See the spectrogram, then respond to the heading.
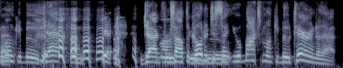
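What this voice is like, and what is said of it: Put-on southern accent. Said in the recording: “he's got a southern accent.”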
